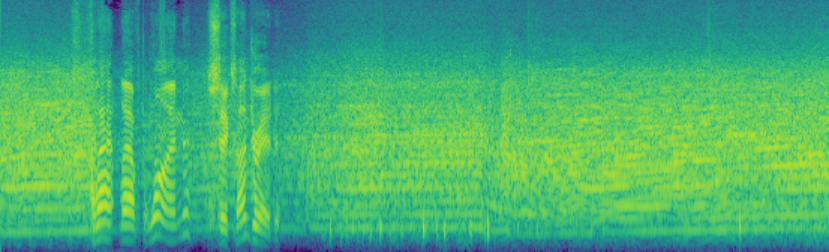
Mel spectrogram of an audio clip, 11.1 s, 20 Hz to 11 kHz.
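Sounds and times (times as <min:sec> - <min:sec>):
car engine at full throttle: 0:00.0 - 0:11.0
short knocks: 0:04.2 - 0:06.6.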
